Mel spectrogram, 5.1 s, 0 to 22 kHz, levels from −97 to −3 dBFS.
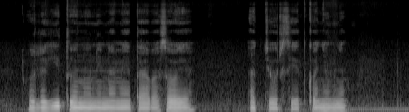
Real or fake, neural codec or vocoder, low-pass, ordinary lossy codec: real; none; none; none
